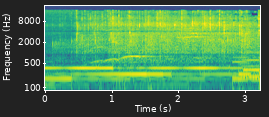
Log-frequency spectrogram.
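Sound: audience applause and cheering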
